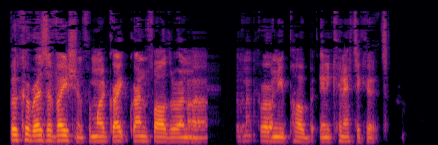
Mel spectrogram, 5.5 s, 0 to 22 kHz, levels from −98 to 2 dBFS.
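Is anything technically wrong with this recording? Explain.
Yes. AAC frame loss with concealment occurs from 2.35 to 3.41 s, just after "my great grandfather and" and before "pub in". Across that stretch about 683 ms of coded audio was lost in scattered bursts, the longest around a third of a second. The decoder filled each gap by reusing the last good spectrum with randomised detail, so the speech turns smeared and noisy, with a phasey, synthetic texture instead of clear syllables.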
